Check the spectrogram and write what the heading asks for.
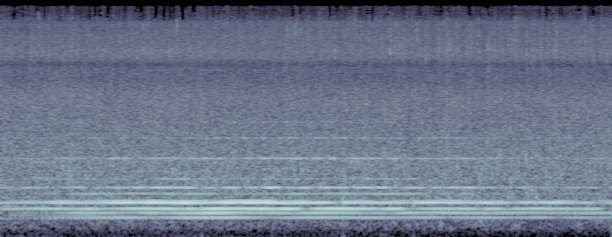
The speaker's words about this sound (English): As you hear the waves lapping up against the sand,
